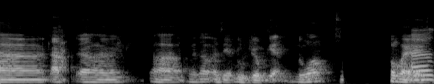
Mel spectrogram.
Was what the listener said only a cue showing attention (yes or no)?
no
